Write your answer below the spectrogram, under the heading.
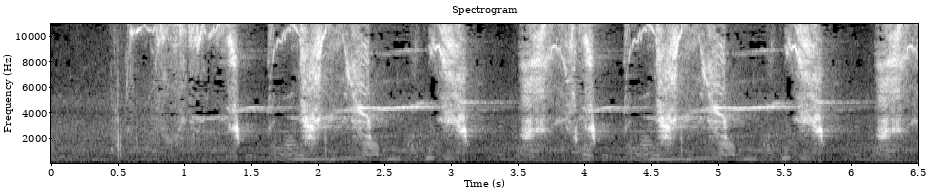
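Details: Baby monkey Bailee cries while her mother Bertha attacks her. Shrill, high screams come in bursts about once a second over a thin steady high tone.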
